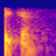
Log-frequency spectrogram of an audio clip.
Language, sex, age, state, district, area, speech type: Marathi, female, 45-60, Maharashtra, Akola, urban, conversation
